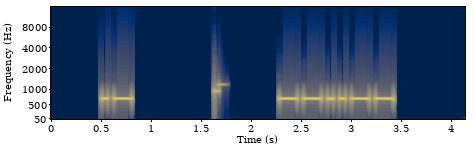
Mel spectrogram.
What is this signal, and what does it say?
Morse code, heard as a keyed tone, about 20 wpm, 700 Hz. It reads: A ,
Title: Single Character (Letter:Number:Punctuation:Prosign) - Rapid-Fire - 20wpm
